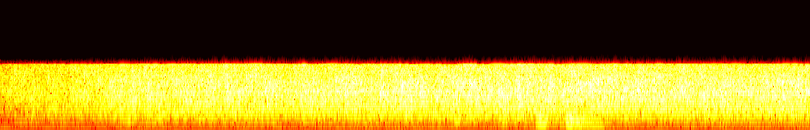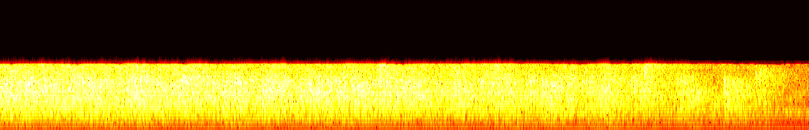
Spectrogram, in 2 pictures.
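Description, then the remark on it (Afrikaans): Steady, dense applause from an audience, a continuous wash of many hands clapping at an even level for about ten seconds before easing slightly at the end. “Klap gee.”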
